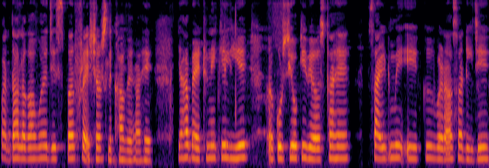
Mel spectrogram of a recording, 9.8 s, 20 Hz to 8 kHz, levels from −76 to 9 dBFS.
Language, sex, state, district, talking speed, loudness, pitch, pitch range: Hindi, female, Gujarat, Gandhinagar, 155 wpm, -17 LUFS, 205 Hz, 195-210 Hz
